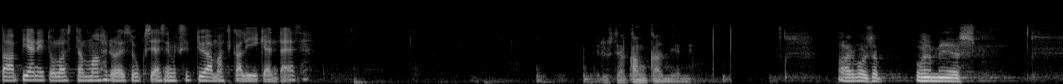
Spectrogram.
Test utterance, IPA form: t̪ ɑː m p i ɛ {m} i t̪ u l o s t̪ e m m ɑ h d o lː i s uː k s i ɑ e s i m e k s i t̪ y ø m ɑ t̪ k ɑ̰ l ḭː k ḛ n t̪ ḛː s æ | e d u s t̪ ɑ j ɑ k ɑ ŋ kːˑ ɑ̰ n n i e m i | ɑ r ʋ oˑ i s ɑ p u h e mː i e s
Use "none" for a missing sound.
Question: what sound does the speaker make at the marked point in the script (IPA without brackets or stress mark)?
n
